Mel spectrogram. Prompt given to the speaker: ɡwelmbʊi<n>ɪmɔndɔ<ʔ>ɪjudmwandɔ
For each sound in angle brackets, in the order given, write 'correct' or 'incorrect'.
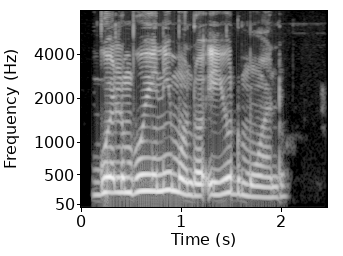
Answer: correct, correct

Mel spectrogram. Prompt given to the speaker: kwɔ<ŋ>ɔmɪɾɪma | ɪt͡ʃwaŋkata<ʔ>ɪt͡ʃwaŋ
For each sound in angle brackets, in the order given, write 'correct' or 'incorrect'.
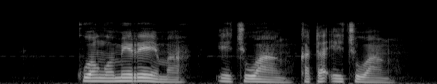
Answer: correct, correct

